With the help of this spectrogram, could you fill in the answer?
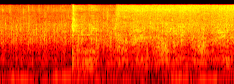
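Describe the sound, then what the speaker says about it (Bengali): Whole garam masala and cumin seeds drop into hot oil with a sudden crackling burst, then settle into a steady, close sizzle with no talk. "তো ওই তেলে আমরা গোটা গরম মশলা আর গোটা জিরা দিয়ে দেবো"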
